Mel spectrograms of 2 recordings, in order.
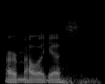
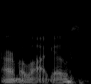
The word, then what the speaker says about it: Armelagus: on the live stream, we'll say it's Armelagus, not Armelagos. That's probably the most common mispronunciation. Not that I care. Been dealing with it for 40 years. But it is Armelagus.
